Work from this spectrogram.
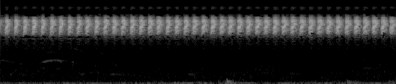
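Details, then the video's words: Loud summer cicada song, an intense high whirring pulsed in a very regular rhythm of nearly four beats per second, steady from start to finish. "Cicada sound, cicada sounds, summer cicada sound, Sounds of the cicada"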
